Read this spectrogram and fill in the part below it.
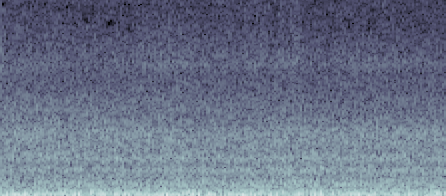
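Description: Surf washing onto a San Diego beach at low tide, a steady broadband roar with the waves drawing back, loud and continuous with some wind buffeting the microphone.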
